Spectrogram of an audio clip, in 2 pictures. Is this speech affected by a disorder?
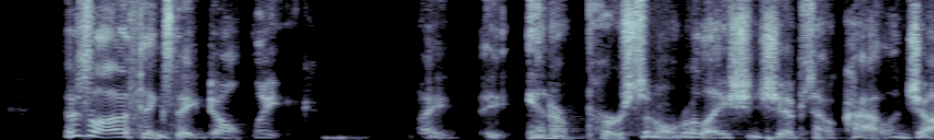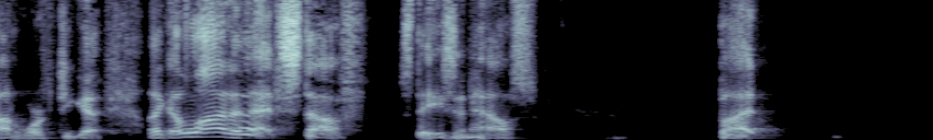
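Yes: vocal cord surgery recovery; recovering from vocal cord surgery, starting vocal coach physical therapy today, doctor approves talking.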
